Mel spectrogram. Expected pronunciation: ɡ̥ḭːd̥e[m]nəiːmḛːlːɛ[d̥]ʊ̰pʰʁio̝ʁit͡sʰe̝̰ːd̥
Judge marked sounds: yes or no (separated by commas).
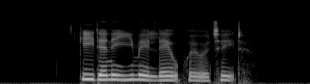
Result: no, no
